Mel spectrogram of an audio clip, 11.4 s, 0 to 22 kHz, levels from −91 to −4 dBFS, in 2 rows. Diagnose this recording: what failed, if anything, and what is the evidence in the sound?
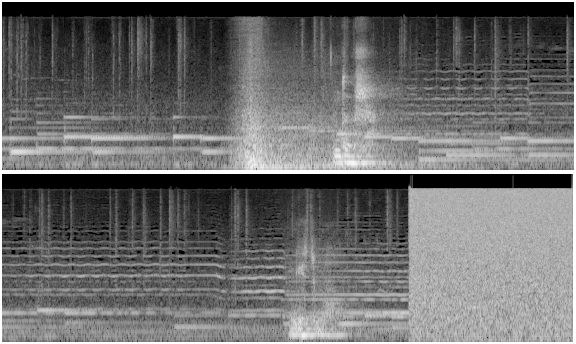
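From 9.8 s to the end, sample-format conversion failed: a wrong sample width, with 16-bit data read as packed 24-bit, which mixes bytes across samples. Loud noise buries the sound, which runs 1.5 times fast and high. A spectrogram shows a sudden broadband wash, and the waveform jumps sharply in level.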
